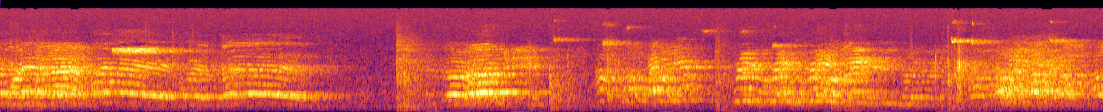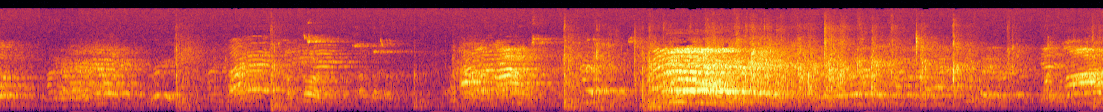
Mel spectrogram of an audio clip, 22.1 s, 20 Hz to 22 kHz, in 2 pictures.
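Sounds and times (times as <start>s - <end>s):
players calling out: 4.2s - 22.0s
sneakers squeaking on hardwood: 5.4s - 8.7s, 9.3s - 10.9s, 12.8s - 17.8s.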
